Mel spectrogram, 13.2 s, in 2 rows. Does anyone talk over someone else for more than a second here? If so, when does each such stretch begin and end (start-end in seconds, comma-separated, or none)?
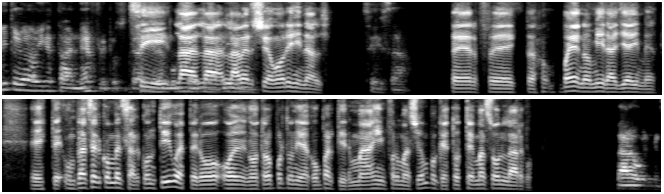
1.2-2.6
